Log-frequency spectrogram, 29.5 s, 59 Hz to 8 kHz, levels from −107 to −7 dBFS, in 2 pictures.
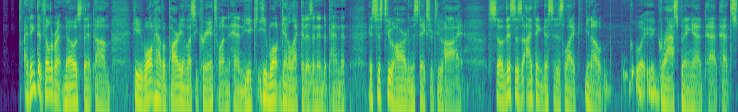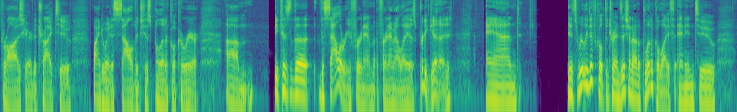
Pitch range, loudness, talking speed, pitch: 80-115 Hz, -19 LUFS, 175 wpm, 95 Hz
